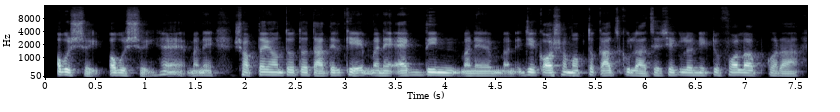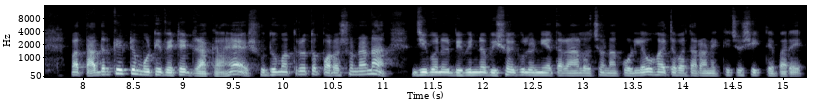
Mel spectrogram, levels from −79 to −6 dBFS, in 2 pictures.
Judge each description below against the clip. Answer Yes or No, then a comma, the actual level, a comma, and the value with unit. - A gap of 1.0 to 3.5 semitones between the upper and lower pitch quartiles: Yes, narrow, 2.5 semitones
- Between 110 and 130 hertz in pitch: Yes, low, 125 Hz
